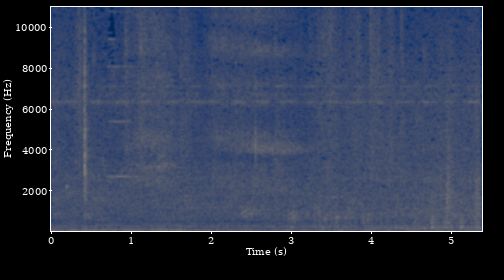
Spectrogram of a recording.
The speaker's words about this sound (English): We're not in a studio, everybody. I told you where we are. A bus just went by, an actual New Jersey Transit bus.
